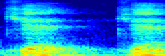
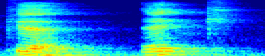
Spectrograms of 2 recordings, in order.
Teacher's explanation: Kur'an'daki Kaf harfinin mahreci birazcık daha geridedir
